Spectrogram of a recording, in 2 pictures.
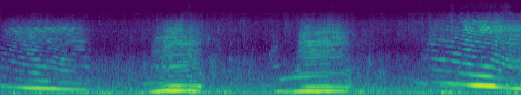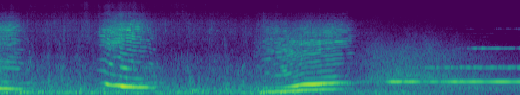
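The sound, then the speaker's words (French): A male whale's deep, powerful, hypnotic courtship song, which lasts several hours and carries up to several hundred kilometres: a series of six long moaning and rising calls with rich harmonics, repeating every few seconds, then a faint sustained tone at the end. “Le mâle propage ainsi son chant de séduction jusqu'à plusieurs centaines de kilomètres.”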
